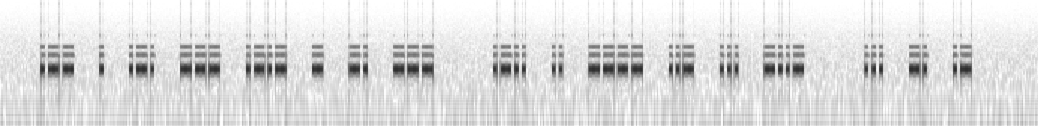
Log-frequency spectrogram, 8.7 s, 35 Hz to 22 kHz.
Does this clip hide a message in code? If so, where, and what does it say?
Yes: Morse code (Russian alphabet) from 0.3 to 8.2 s, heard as a keyed tone, machine-sent, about 40 wpm, spaced as for 26 wpm, 660 Hz. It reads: ВЕРОЯТНО ЛИШУСЬ СНА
